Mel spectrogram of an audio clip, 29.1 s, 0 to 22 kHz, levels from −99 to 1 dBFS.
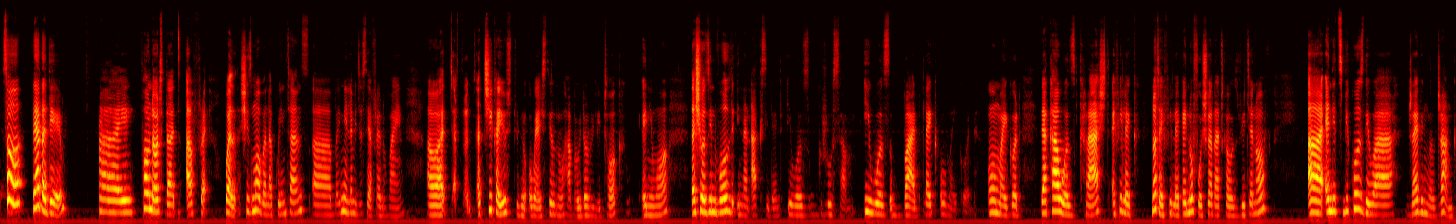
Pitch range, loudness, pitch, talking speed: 165-220 Hz, -33 LUFS, 180 Hz, 200 wpm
